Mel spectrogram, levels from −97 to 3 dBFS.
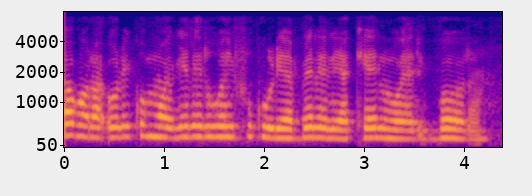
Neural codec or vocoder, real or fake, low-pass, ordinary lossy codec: codec, 24 kHz, 3 kbps, HILCodec; fake; 7.2 kHz; none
